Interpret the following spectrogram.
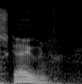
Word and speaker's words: scone: And is it pronounced scone or is it pronounced scoon? I've always pronounced it scoon, but uh logic could have either way because uh you say cone, but you say gone, so o n e could be either, I suppose.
